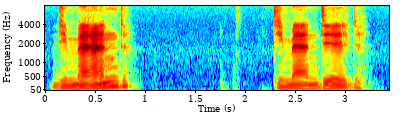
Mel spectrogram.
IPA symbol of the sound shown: ɪd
